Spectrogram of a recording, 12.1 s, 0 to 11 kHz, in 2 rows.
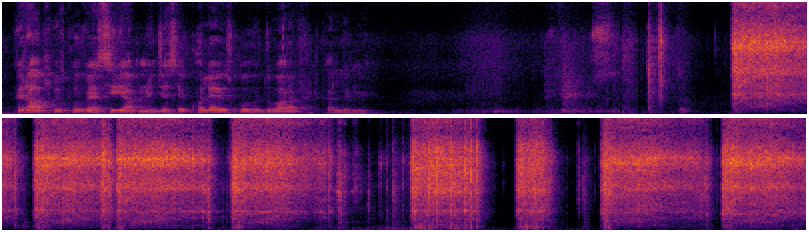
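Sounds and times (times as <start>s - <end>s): hand-held power tool bursts: 5.4s - 12.0s.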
